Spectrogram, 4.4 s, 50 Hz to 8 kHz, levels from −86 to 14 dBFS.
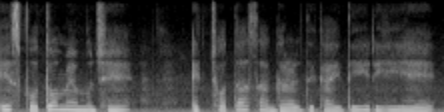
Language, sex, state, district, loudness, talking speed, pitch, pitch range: Hindi, female, Arunachal Pradesh, Papum Pare, -18 LUFS, 160 wpm, 230 Hz, 225-245 Hz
